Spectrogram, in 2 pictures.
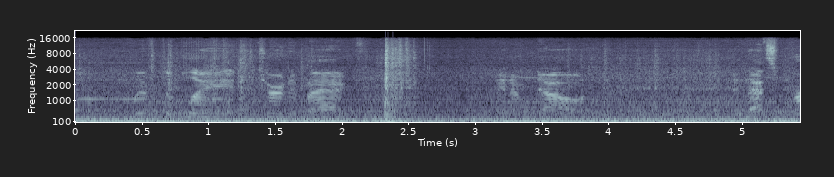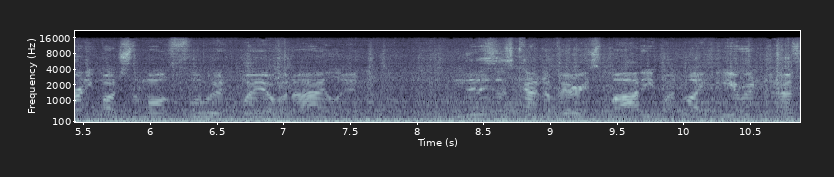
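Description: Plow truck's engine running with a steady low drone inside the cab while the blade pushes snow, with one sharp knock about two and a half seconds in.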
